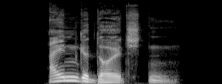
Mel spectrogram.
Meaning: inflection of eingedeutscht: 1. strong genitive masculine/neuter singular 2. weak/mixed genitive/dative all-gender singular 3. strong/weak/mixed accusative masculine singular 4. strong dative plural
- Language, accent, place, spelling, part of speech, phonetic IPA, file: German, Germany, Berlin, eingedeutschten, adjective, [ˈaɪ̯nɡəˌdɔɪ̯t͡ʃtn̩], De-eingedeutschten.ogg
